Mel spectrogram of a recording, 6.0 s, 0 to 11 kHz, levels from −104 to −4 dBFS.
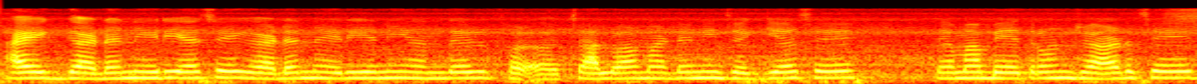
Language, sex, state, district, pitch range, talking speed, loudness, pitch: Gujarati, female, Gujarat, Gandhinagar, 230-245 Hz, 190 wpm, -18 LUFS, 235 Hz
